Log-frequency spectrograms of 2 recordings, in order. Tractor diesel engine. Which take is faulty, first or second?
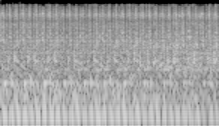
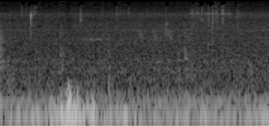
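second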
